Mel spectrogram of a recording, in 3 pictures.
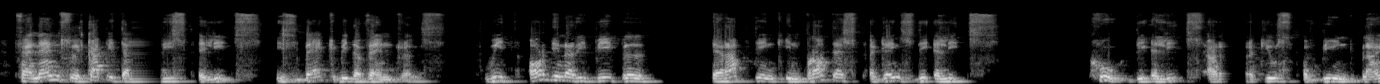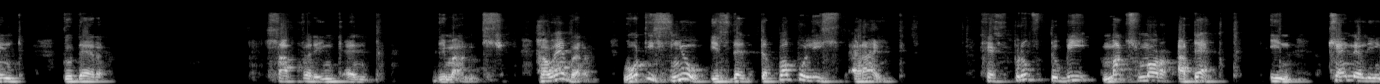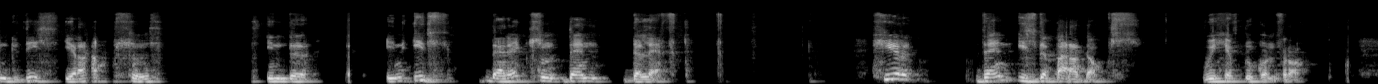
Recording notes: This is a recording of a Zoom presentation from 21st December 2022 for the Walden Korea Lecture Series, as part of the International School of Philosophy in ASIA (ISPA).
